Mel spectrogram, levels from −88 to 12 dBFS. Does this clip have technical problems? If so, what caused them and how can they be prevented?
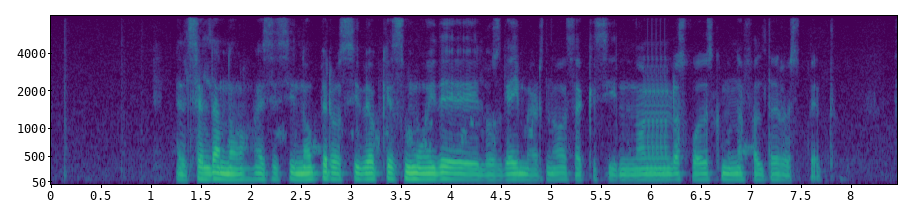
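Yes. From 2.25 to 4.84 s, and again from 6.63 to 7.02 s, a faint second copy of the speech trails the original by 176 ms, around 25 dB quieter. This is an echo leak, likely caused by a far-end loudspeaker whose echo canceller let part of the microphone pickup return down the line. Unlike room reverberation, it is a distinct, fixed-delay repeat rather than a smooth decay. Using headphones at the far end, or a better-tuned echo canceller, would prevent it.

Between 5.97 and 6.19 s, one 42.67 ms fragment repeats exactly five times, producing a stutter at about 23.4 Hz. This is a system hang loop: the computer or driver stalled while the audio hardware kept replaying the same ring buffer. The length fits a 2048-sample buffer. Unlike the echo, each repeat is identical and at full level, not a delayed and quieter copy, and little or no speech is lost. 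Keeping drivers updated and reducing system load would prevent these stalls.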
